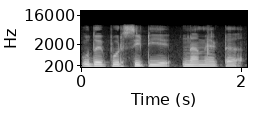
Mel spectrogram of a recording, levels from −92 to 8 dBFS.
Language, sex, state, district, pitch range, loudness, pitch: Bengali, male, Tripura, West Tripura, 125-145 Hz, -16 LUFS, 130 Hz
